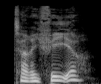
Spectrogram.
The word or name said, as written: tarifere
